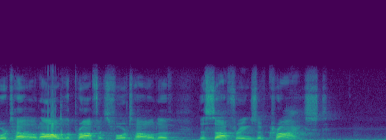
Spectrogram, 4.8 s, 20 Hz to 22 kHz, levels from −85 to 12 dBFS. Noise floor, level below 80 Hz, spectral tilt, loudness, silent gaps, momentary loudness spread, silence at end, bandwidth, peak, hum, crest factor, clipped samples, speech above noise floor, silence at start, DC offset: -43 dBFS; -50 dBFS; -4.5 dB/octave; -15 LUFS; none; 15 LU; 0.75 s; 11.5 kHz; 0 dBFS; none; 16 dB; under 0.1%; 28 dB; 0 s; under 0.1%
